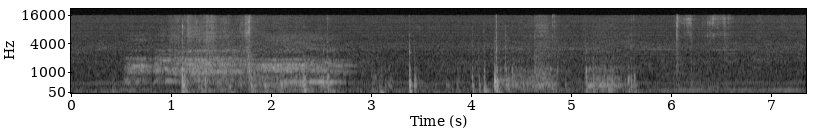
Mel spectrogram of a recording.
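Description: A rooster crows once, a single call of about two and a half seconds starting about half a second in. Several shorter calls and a few sharp knocks follow over the next few seconds.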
